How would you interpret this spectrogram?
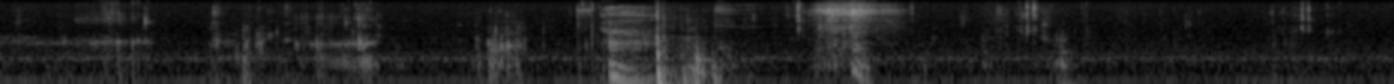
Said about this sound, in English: I'll take a sip of coffee here.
